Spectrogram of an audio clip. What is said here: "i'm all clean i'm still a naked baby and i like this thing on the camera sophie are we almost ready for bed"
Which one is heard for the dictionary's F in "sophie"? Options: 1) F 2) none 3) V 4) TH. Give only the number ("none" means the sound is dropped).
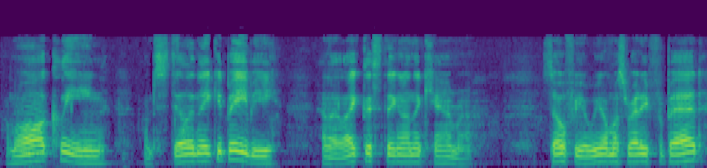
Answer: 1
